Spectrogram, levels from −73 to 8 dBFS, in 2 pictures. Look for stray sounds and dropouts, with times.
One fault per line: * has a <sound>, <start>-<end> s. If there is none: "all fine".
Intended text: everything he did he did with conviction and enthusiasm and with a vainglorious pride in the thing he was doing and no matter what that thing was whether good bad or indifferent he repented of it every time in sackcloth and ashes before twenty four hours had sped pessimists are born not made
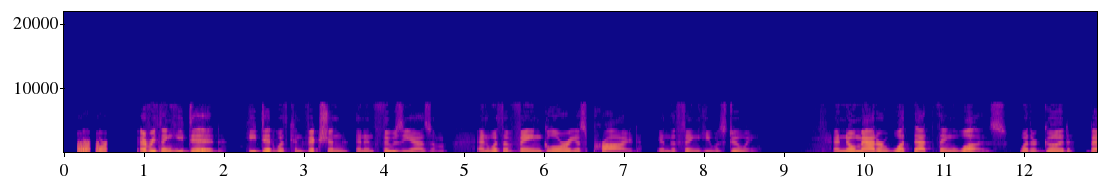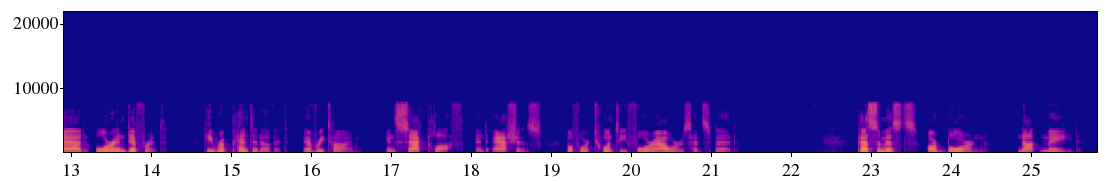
* has a laugh, 0.2-0.5 s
